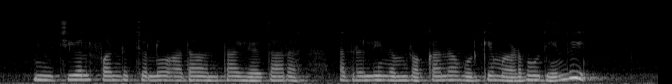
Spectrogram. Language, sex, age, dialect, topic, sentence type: Kannada, female, 36-40, Dharwad Kannada, banking, question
